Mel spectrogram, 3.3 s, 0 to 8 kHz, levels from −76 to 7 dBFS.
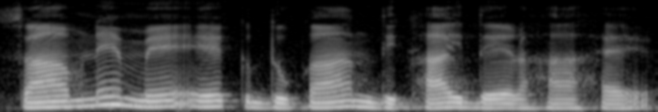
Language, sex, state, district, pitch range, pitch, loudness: Hindi, male, Haryana, Rohtak, 120-150 Hz, 130 Hz, -17 LUFS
